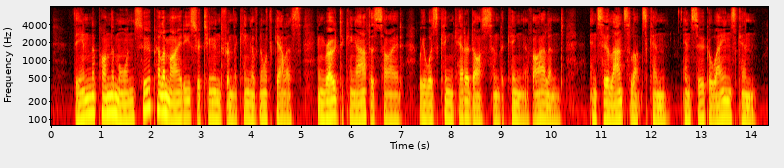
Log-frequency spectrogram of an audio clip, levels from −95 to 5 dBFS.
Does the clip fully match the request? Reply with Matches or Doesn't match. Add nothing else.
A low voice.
Matches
